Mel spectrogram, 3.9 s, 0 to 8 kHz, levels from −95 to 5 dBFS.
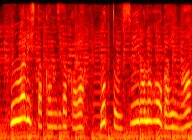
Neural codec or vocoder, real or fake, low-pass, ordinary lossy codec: none; real; 7.2 kHz; none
